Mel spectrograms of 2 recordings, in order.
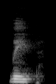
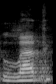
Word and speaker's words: Leap: castle today we discuss leap Castle leap Castle LEP sorry sorry LEP Castle it's spelled as we would say say leap l e a p but it is pronounced LEP LEP C now I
